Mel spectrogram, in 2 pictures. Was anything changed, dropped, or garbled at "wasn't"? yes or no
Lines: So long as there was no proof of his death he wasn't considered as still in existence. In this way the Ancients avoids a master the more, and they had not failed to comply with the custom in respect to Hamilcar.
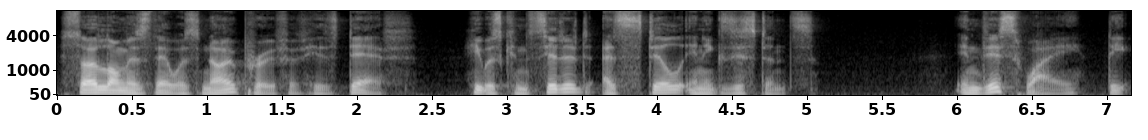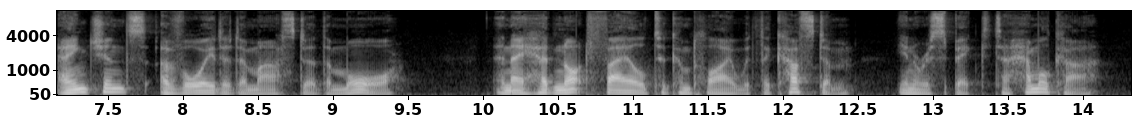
yes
